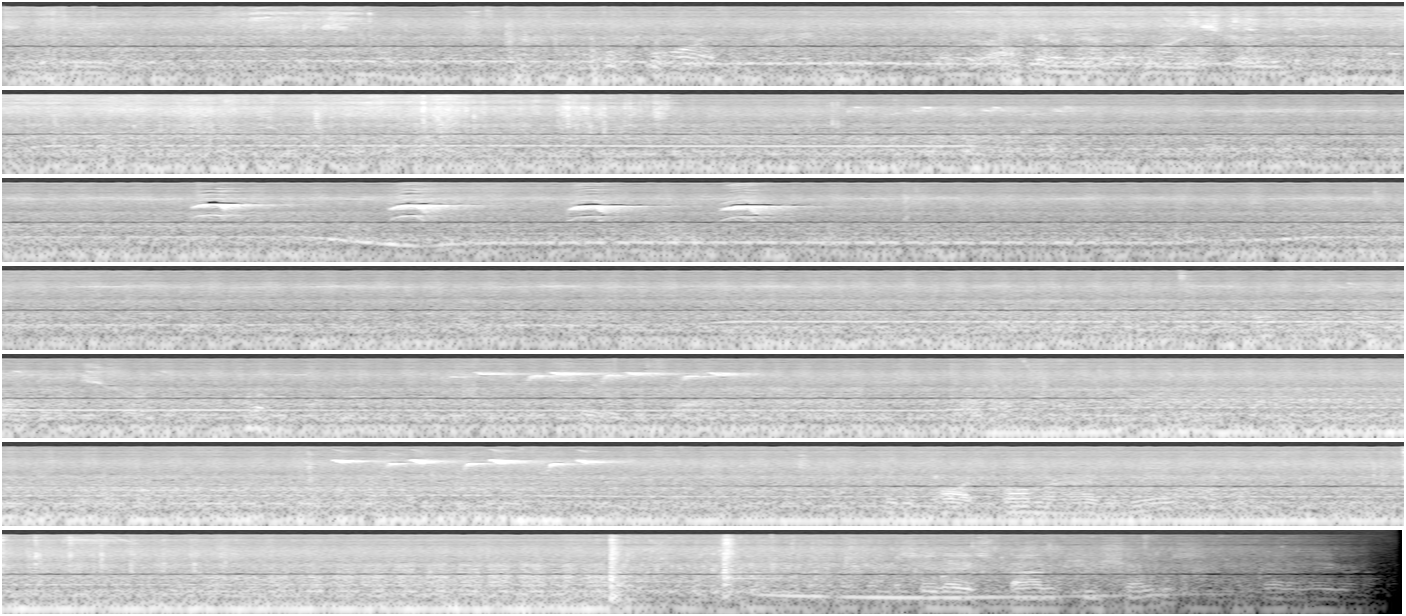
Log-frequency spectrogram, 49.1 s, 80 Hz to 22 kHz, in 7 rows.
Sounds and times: tour guide can be heard explaining 0.0 - 2.1
rainforest (that can be heard scraping on the hull 0.0 - 15.1
boat 0.0 - 48.9
tour guide can be heard explaining 3.0 - 8.2
rainforest (that can be heard scraping on the hull 19.6 - 48.2
tour guide can be heard explaining 27.1 - 31.8
tour guide can be heard explaining 39.4 - 41.4
tour guide can be heard explaining 46.5 - 48.8

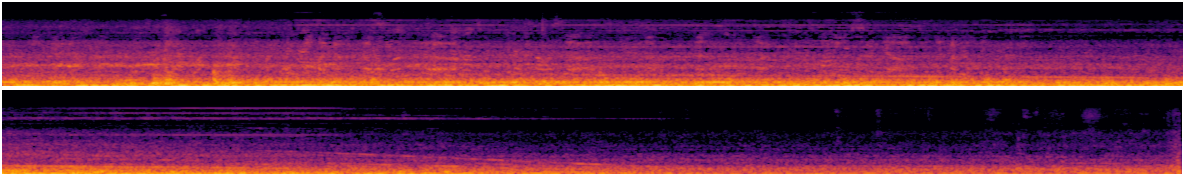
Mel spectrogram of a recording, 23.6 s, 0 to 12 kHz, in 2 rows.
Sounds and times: tram 0.0 - 23.6
announcements 0.1 - 13.6
people chatting 0.3 - 10.7

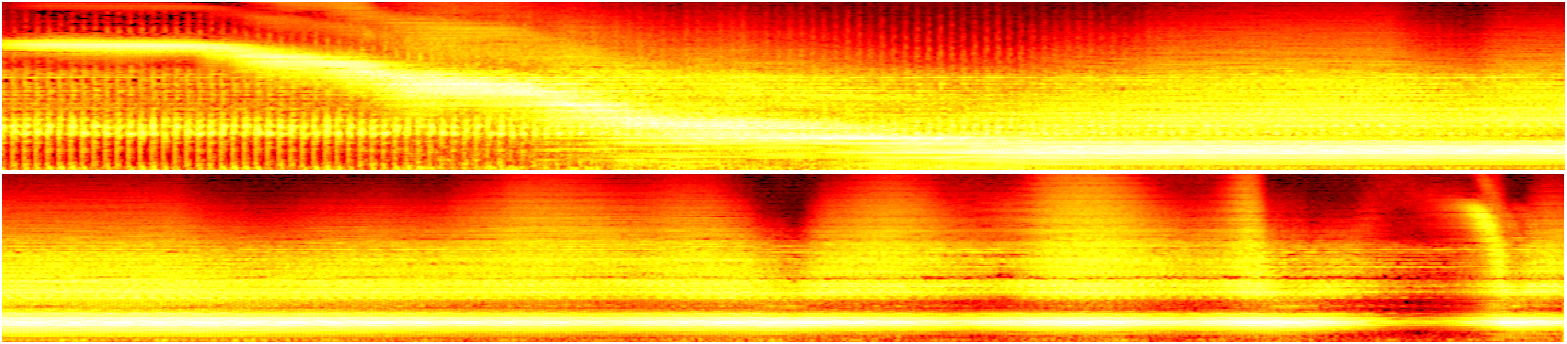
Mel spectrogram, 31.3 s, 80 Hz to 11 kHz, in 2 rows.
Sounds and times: Drone 0.0 - 31.2

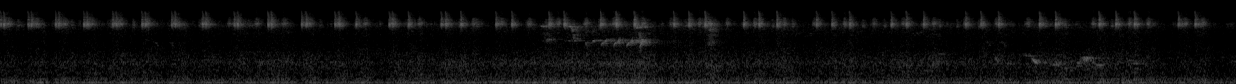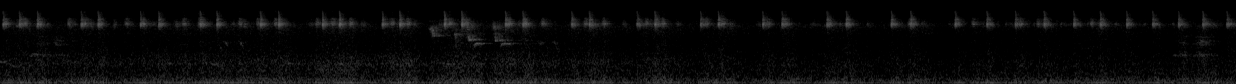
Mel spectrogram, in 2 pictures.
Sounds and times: Cicadas click and sing loudly 0.0 - 24.7
fairy wren 0.0 - 24.7
butcher birds 0.3 - 19.6
magpies 9.2 - 11.5

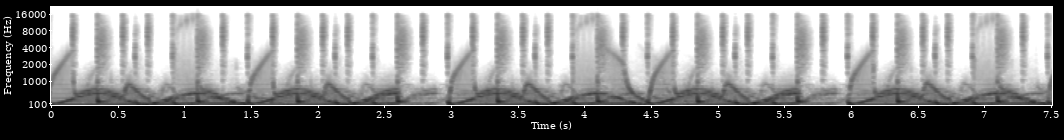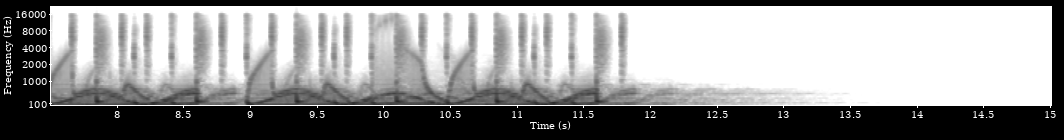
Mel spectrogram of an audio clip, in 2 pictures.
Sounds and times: beats 0.0 - 12.0
drum & bass bassline variations 0.0 - 12.0

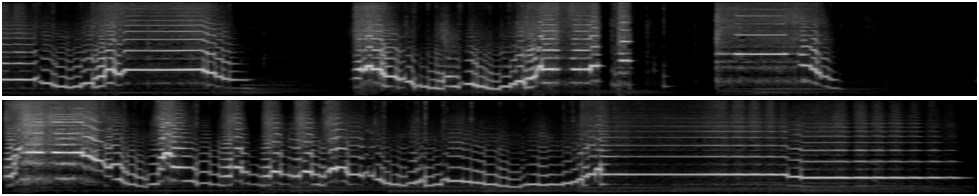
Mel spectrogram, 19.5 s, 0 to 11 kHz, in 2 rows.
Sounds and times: flute playing 0.0 - 2.5
flute playing 3.6 - 6.4
flute playing 9.8 - 19.5

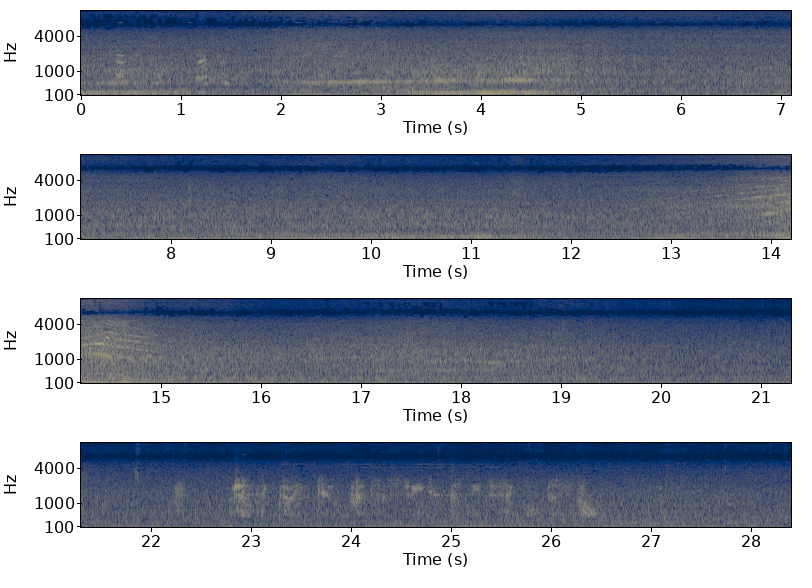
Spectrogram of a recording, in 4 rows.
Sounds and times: Talking traffic lights/pedestrian crossing 0.0 - 6.2
Talking traffic lights/pedestrian crossing 7.4 - 28.4

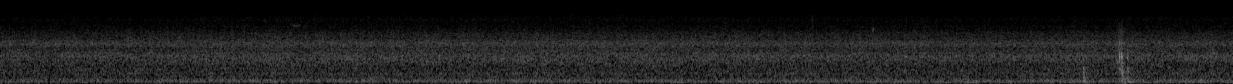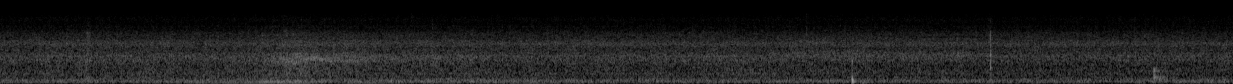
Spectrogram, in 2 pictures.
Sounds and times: traffic 8.1 - 24.0
car pulling out of drive 13.6 - 18.9

